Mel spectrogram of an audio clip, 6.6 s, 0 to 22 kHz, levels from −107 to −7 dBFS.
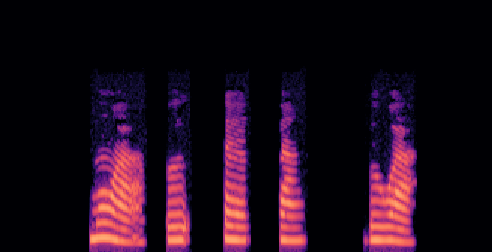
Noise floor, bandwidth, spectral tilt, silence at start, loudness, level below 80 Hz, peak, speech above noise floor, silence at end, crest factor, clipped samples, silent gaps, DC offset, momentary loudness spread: under -90 dBFS; 5 kHz; -10.5 dB/octave; 1.2 s; -31 LUFS; -80 dBFS; -14 dBFS; over 61 dB; 1.05 s; 18 dB; under 0.1%; 1.95-2.20 s, 2.54-2.97 s, 3.33-3.70 s, 4.09-4.83 s; under 0.1%; 13 LU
